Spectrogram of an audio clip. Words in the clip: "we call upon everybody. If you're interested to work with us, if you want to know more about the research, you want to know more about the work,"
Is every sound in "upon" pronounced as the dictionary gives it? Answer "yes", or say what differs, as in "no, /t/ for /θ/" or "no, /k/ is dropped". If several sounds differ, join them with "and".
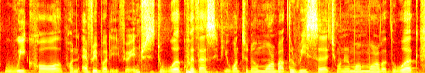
yes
